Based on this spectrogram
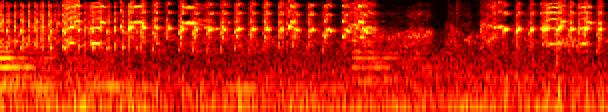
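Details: Rosy-faced lovebird chattering: a fast, steady stream of high, squeaky pulses, about ten each second. It breaks off briefly near the middle, then resumes just as busily, over a faint low hum.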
